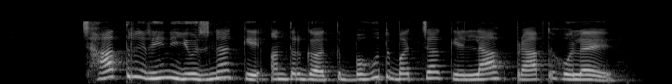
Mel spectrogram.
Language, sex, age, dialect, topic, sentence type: Magahi, female, 41-45, Southern, banking, statement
